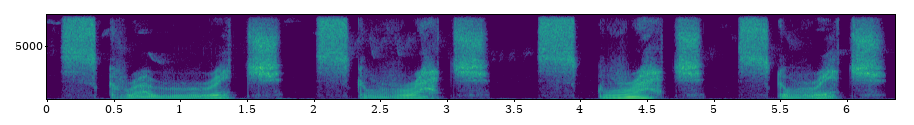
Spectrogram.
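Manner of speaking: imitated scraping hoe noise; hoe scratching. Narrator mimics the gardener's hoe Peter hears, scratchy sound effect. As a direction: scrape the words like a hoe in soil. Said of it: "he heard the noise of a hoe".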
